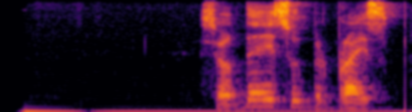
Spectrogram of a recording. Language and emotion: Russian, positive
